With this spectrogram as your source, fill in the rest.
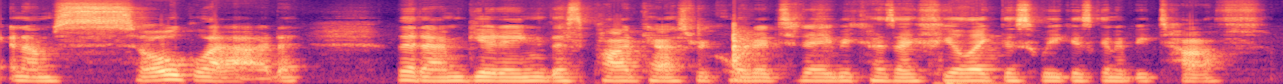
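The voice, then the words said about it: Voice altered by sore throat. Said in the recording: “I woke up this morning with a sore throat. So if my voice sounds kind of not the same”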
